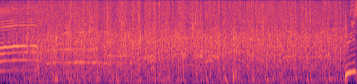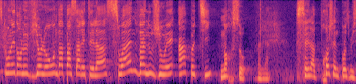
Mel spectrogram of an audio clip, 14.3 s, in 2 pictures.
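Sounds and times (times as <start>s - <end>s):
audience applause: 0.0s - 8.6s
speech: 7.2s - 14.2s.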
